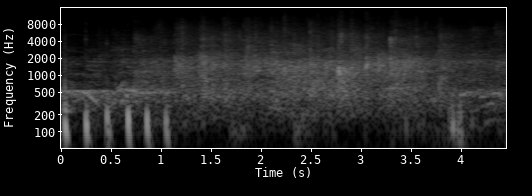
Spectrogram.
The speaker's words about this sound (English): We have an international powerlifting champion here in our room. Why don't we give him a round of applause?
